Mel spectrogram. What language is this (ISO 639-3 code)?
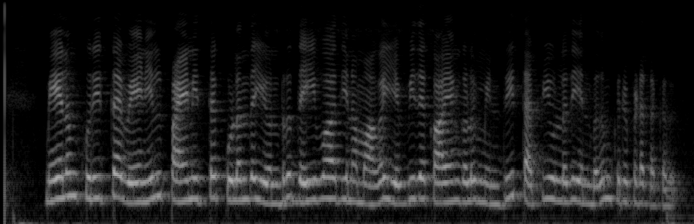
tam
